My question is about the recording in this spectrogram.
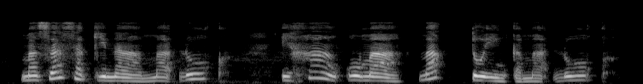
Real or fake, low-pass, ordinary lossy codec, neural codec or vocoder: real; 7.2 kHz; MP3, 64 kbps; none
